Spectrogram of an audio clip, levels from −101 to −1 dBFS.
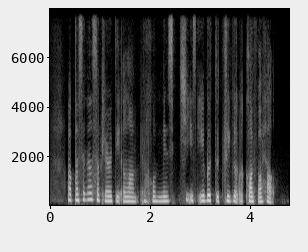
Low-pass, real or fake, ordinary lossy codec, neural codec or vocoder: none; fake; none; codec, 16 kHz, 1 kbps, FreqCodec, larger model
